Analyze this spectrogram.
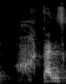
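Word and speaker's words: Huygens: ठीक है, एक डच साइंटिस्ट थे हाइगन्स, नहीं हॉकन्स करके इनका नाम होता है यार, इसको हॉकन करके बोलते हैं। इसको तुम इंटरनेट पे सर्च करोगे, इसका प्रोनाउंसिएशन बड़ा अलग है ना, डच प्रोनाउंसिएशन है, हॉकन करके इसको बोला जाता है, तो हम तो हाइगन्स ही बोलेंगे।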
